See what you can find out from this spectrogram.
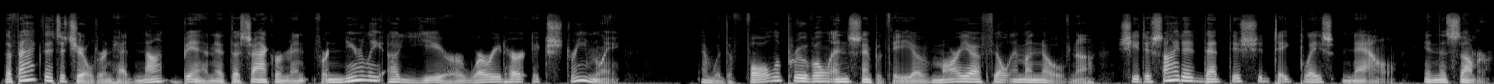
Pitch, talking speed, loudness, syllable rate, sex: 115 Hz, 155 wpm, -20 LUFS, 4.4 syllables/s, male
